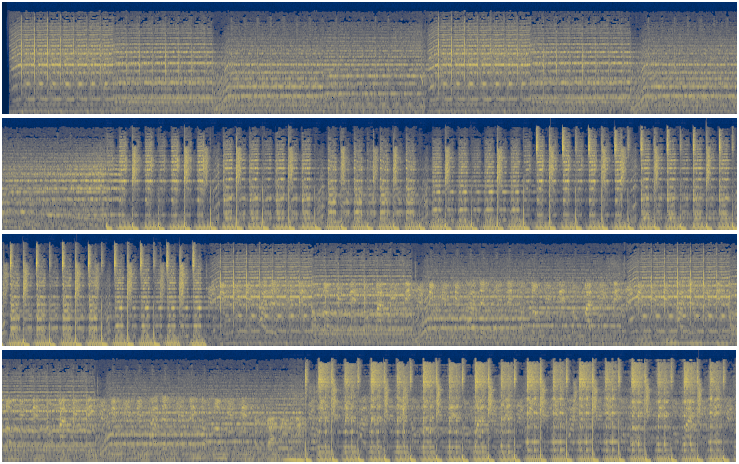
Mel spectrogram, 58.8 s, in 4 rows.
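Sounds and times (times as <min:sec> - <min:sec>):
phonk music: 0:00.2 - 0:58.7.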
